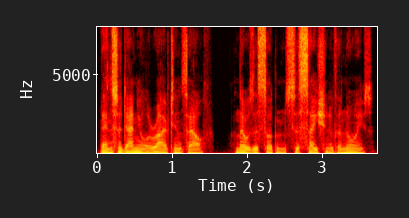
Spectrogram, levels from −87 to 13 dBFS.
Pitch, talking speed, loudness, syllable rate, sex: 100 Hz, 225 wpm, -19 LUFS, 6.7 syllables/s, male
